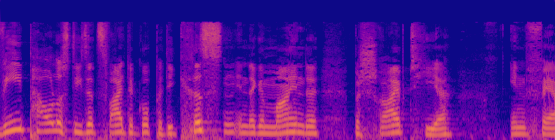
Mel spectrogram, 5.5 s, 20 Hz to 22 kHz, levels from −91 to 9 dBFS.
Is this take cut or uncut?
uncut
